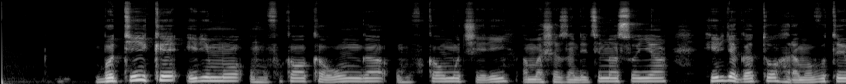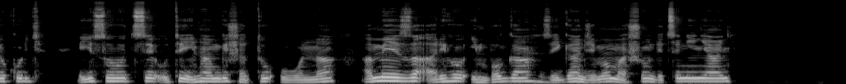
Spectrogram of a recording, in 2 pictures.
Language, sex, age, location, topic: Kinyarwanda, male, 25-35, Nyagatare, finance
